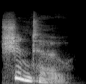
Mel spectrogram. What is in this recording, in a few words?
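"shinto", British English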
